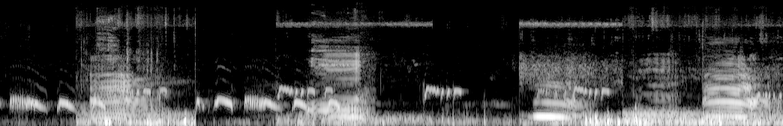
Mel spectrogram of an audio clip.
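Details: Cows (Bos taurus) roaming roads in search of fresh grass moo in long, harmonic-rich calls that overlap one another, with short bird-like coos between and people shouting nearby.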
